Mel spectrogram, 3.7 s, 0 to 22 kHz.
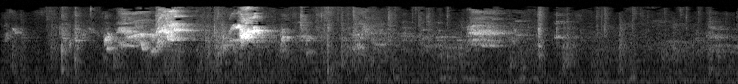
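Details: Lovebirds in a shared breeding aviary, about 25 parblue, euwing, opaline, lutino and albino birds, at meal time: a couple of loud shrill squawks, then softer intermittent chirping.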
